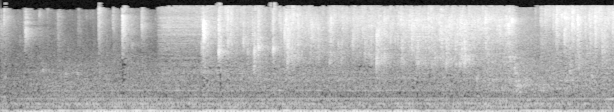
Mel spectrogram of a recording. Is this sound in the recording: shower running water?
yes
